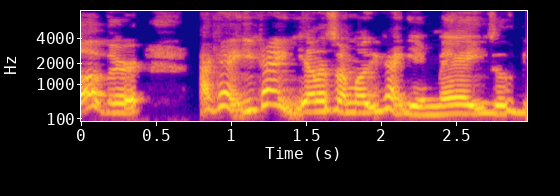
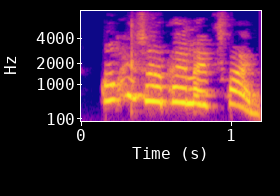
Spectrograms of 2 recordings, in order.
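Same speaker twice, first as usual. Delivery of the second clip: much higher, puzzled cry of why; baffled question. Retold or imitated. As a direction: ask it as a shocked, confused teen. Confused teen at restaurant.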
